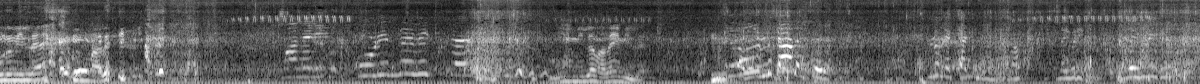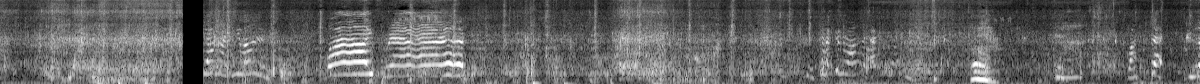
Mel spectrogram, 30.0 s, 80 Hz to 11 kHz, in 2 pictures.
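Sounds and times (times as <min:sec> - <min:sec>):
water splashing: 0:00.0 - 0:30.0
drawn-out wavering calls: 0:02.1 - 0:05.8, 0:06.6 - 0:11.4, 0:12.6 - 0:14.7.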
